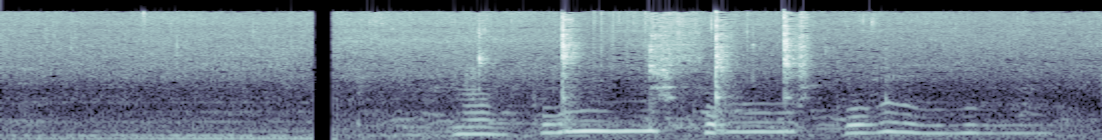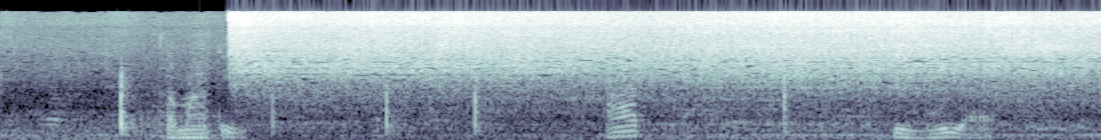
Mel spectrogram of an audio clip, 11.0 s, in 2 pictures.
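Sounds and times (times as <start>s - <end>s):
loud sizzle: 0.0s - 11.0s
metal spoon scraping a wok: 2.4s - 4.2s
food frying gently in oil: 6.6s - 11.0s.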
